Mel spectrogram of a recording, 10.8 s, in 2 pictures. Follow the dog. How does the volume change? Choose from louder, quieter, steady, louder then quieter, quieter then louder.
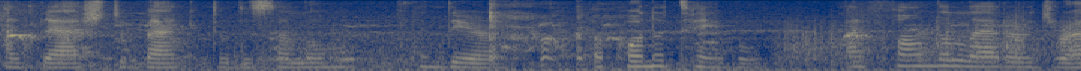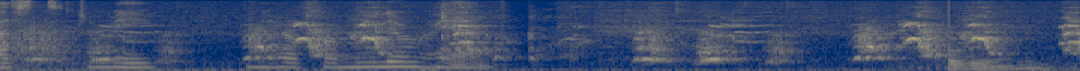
louder.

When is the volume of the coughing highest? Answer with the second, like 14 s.
3 s.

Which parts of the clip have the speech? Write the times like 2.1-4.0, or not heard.
0.0-7.9, 10.2-10.7.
